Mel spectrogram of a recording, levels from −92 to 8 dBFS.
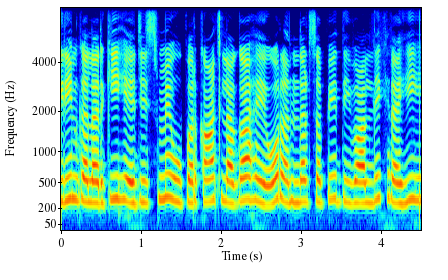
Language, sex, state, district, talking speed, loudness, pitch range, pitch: Hindi, female, Punjab, Kapurthala, 210 wpm, -15 LUFS, 260-290 Hz, 270 Hz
